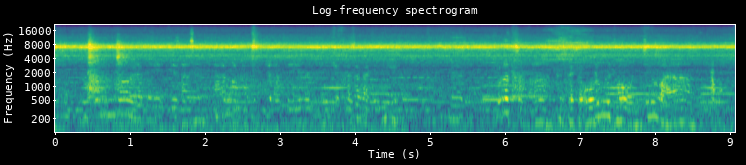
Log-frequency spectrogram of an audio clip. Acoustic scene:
cafe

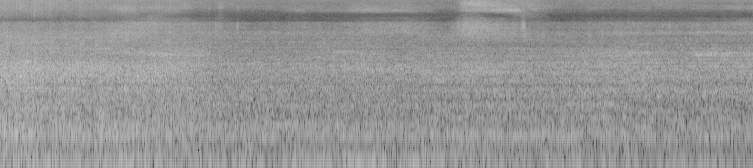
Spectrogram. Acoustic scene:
residential area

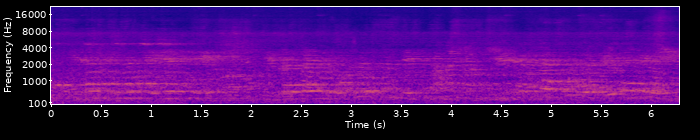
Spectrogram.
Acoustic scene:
subway station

